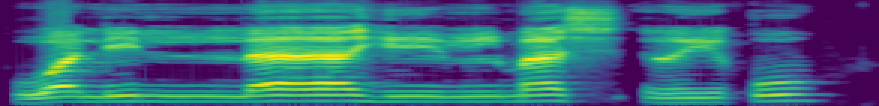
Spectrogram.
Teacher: لفظ اللہ کے نام سے پہلے زیر ہے تو لفظ اللہ کے نام کو باریک کرنا ہے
